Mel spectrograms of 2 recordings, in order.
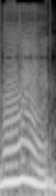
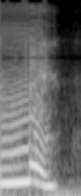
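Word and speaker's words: nne: And then I think for number 4, you said Ni, but you do not say Ni, you say Ne, Ne. And N-E is pronounced Ne.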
